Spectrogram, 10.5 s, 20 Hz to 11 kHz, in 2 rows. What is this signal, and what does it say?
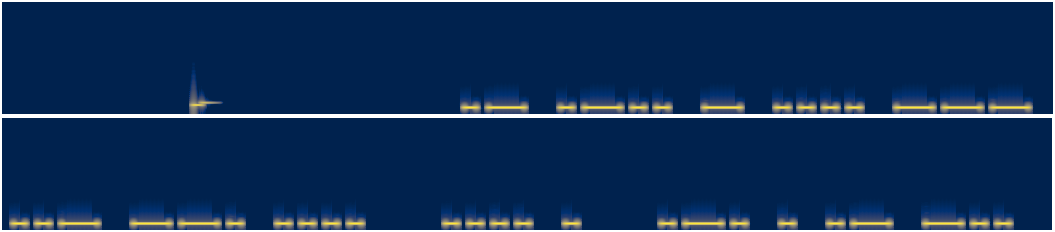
Morse code, heard as a keyed tone, about 21 wpm, 700 Hz. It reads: ALTHOUGH HE READ
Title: Sentences from Top 1000 Words - Review Part 3 - 20wpm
